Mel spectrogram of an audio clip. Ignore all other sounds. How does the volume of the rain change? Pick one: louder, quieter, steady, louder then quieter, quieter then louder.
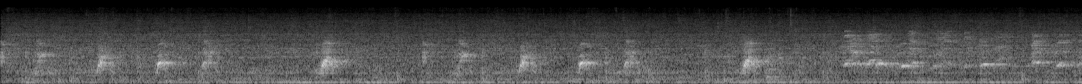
steady.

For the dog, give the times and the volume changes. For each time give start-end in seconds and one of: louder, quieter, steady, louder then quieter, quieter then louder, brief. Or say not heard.
0.0-10.7 steady.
